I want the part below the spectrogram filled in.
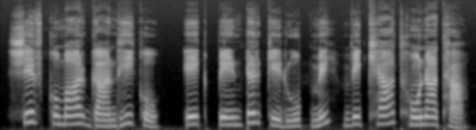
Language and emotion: Hindi, neutral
